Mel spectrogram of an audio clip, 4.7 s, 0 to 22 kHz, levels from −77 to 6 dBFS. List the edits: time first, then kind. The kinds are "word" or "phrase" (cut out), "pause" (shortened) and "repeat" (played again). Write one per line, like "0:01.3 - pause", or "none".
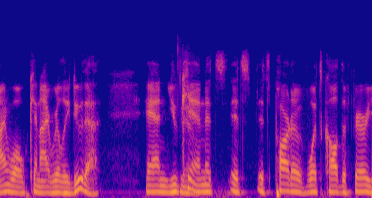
none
